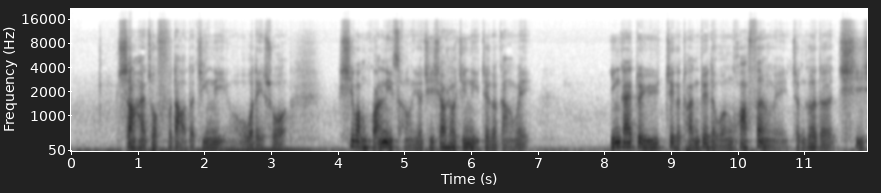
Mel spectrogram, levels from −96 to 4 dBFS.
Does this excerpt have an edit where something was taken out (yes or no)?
no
